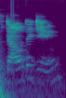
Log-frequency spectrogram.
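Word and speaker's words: Tao Te Ching: is his best reward D Ching pronounced more or less da Jing can be translated as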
